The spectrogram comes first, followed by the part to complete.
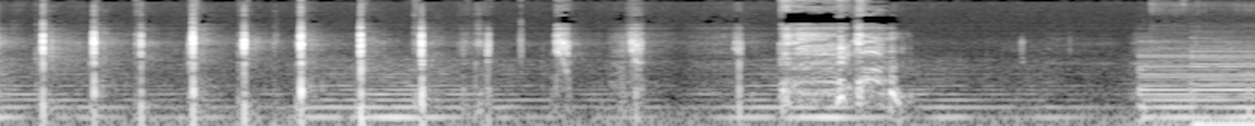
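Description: Running footsteps slapping on an asphalt road, about three a second, thinning out and stopping about four seconds in. A man then gasps hoarsely for breath, winded from the run. Low film-score music plays underneath and swells near the end.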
